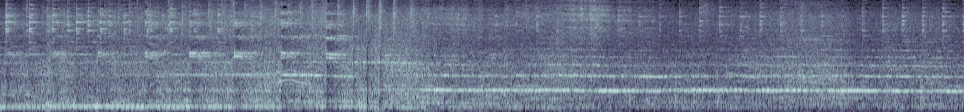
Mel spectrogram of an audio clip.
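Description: Passenger train pulling into a station at close range. The locomotive's low engine hum and a bell ringing in short strokes give way, about four seconds in, to a long steady squeal that falls slightly, typical of the cars' brakes as the train slows, with wheels clacking over the rail joints.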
